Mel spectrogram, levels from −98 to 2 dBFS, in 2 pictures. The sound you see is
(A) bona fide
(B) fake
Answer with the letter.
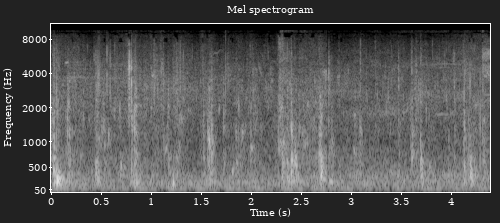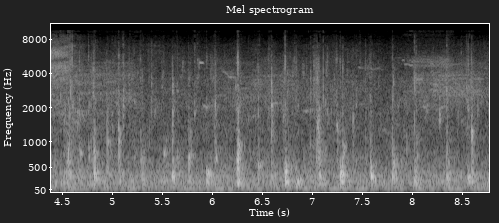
A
